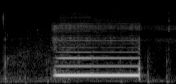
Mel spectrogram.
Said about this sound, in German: Das nächste Freizeichen. Es klingelt. Komm schon.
